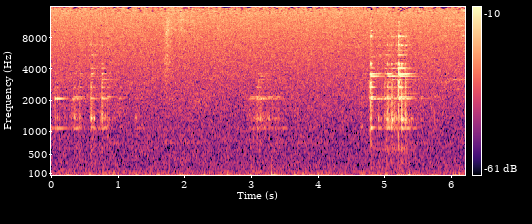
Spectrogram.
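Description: A small clear glass carousel figurine with dangling glass horses is spun by fingertips turning its top flag, and the glass pieces clink against each other. Light, bright tinkling chimes come in scattered clusters over a low, steady background rumble.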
